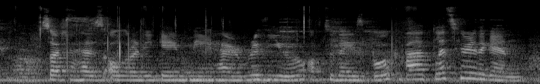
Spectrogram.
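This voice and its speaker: Against noticeable background noise and audible room echo, a woman speaks at a medium pitch. Her intonation stays fairly even, with hardly any pauses. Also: moderate pace. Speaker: podcast co-host, university student. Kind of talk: casual chat. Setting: cafe.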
